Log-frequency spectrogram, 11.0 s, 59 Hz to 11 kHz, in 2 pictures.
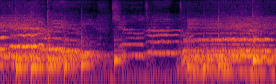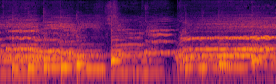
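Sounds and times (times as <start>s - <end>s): mixed choir singing a carol: 0.0s - 11.0s.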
